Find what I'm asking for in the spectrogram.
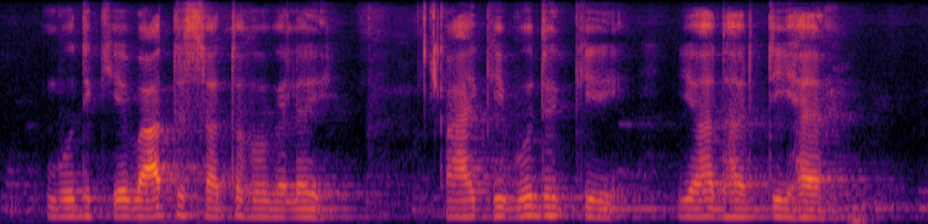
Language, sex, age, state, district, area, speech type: Maithili, male, 18-30, Bihar, Samastipur, rural, spontaneous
